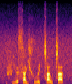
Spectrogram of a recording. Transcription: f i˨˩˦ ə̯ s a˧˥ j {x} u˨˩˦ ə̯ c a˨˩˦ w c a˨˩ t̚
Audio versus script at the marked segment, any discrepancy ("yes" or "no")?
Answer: no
